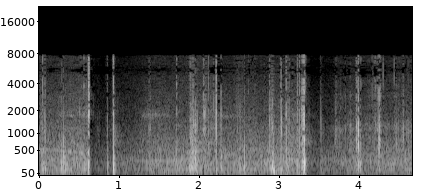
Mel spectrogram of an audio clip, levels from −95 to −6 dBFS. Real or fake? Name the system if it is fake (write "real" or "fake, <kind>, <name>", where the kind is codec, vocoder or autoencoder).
real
